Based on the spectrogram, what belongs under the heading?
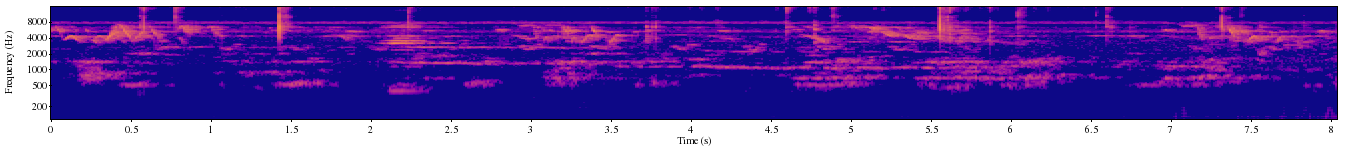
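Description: Birds chirping and calling, several short calls overlapping throughout, with a few sharp ticks.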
